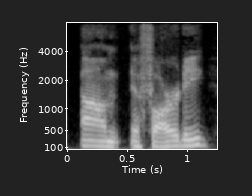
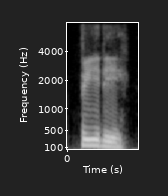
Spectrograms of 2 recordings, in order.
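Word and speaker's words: Ifedi: I don't know if their plan was just elevating the dude they elevated, however you say his name, Ifardi. Feedy. Like, I know that silent R that's not there.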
